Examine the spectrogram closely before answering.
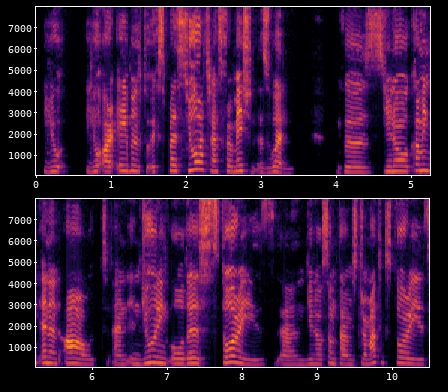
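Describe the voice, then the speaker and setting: A Palestinian woman with a Palestinian and Lebanese Arabic accent, speaking on a panel in an earnest, reflective way with frequent fillers. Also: fairly high pitch. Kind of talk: panel discussion.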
